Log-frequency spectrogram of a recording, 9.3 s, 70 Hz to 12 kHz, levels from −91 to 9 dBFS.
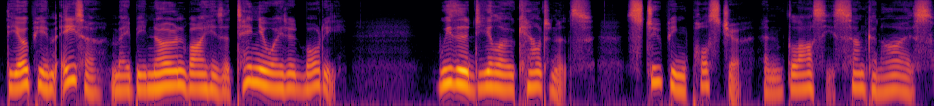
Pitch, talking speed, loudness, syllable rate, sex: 170 Hz, 120 wpm, -21 LUFS, 4.7 syllables/s, female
